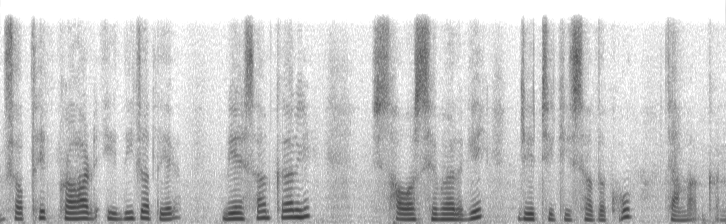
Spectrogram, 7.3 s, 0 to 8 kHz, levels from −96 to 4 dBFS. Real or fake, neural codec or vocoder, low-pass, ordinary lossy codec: fake; codec, 16 kHz in and 24 kHz out, 0.6 kbps, FocalCodec, streaming, 2048 codes; 7.2 kHz; none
